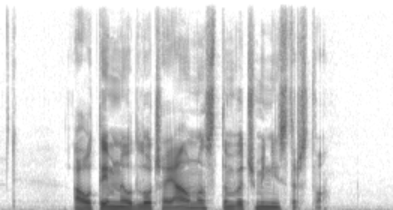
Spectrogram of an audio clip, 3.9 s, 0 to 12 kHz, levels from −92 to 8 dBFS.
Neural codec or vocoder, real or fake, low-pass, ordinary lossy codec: none; real; none; none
